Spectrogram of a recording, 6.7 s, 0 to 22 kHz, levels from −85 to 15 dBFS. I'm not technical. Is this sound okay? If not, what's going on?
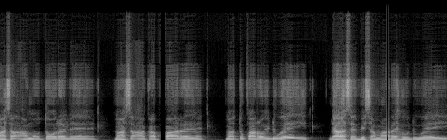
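No. Two things are wrong.

The whole recording sounds rough and grainy, with a noisy, gritty edge on the speech. The damage is easy to hear. This is likely Opus compression, squeezed hard to make the file small. The format keeps the overall sound but fills in missing detail with noise, which leaves that sandy texture. It is not muffled, and the sound still reaches up to about 20 kHz.

There are also two blocks of digital silence. At 2.42 to 2.49 s, right after "motorede masaa", the sound drops out completely for about 70 ms. At 5.81 s, after "roi duwei dase bisa", it drops out again for about 23 ms. Each gap starts and stops with no fade, so you hear a small click or a quick hole. This points to the playback or recording program not delivering sound in time.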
